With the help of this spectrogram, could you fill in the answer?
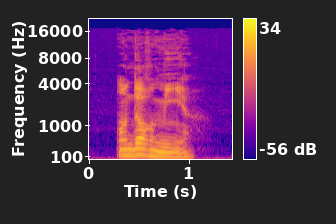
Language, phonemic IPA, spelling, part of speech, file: French, /ɑ̃.dɔʁ.miʁ/, endormir, verb, Fr-endormir.ogg
- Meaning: 1. to put to sleep 2. to fall asleep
